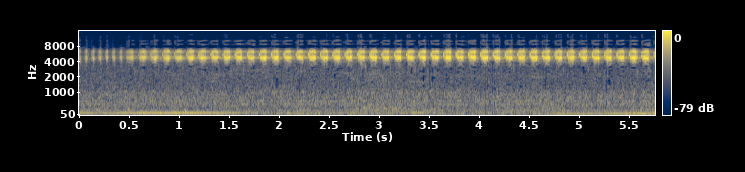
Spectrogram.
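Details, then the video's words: River warbler song: a dry, insect-like buzzing of fast, even, high-pitched pulses, rattling on steadily like a sewing machine over a faint low hum. "kicau tembakan river warblers"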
